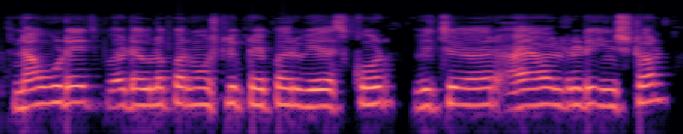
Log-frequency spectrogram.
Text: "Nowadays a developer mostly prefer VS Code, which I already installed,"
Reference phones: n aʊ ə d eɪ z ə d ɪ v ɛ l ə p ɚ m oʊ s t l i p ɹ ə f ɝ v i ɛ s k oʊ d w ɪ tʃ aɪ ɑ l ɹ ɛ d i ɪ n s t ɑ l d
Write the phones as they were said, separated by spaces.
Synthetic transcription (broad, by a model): n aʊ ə d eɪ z d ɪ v l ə p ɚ m oʊ s t l i p ɹ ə p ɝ v i ɛ s k oʊ d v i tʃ aɪ ɑ l ɹ ɛ d i n s t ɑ l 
